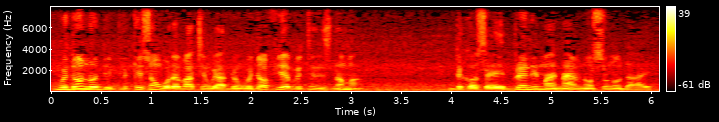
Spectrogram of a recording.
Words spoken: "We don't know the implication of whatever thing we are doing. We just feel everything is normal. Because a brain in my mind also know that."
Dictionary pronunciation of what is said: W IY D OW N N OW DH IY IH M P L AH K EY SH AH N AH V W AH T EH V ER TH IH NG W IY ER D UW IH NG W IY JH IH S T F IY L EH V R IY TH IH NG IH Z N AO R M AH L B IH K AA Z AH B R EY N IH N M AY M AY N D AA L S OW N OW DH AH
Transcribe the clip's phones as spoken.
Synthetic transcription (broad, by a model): W IY D OW N N OW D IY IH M P L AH K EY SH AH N W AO T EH V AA T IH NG W IY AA D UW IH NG W IY JH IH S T F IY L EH V R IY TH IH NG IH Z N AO M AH N B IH K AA S AH B R EY N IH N M AY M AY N AA S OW N OW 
